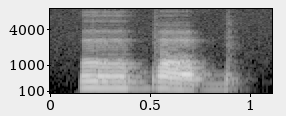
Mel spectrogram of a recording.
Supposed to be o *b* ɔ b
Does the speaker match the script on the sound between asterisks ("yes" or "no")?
yes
